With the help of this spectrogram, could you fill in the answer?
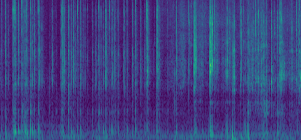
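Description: Long nails tap and scratch rapidly over the plastic label and cap area of a small plastic Pepsi bottle. The result is a dense, irregular run of bright, crinkly plastic clicks and scrapes, each dying away almost instantly, with a few sharper, louder taps near the end.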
